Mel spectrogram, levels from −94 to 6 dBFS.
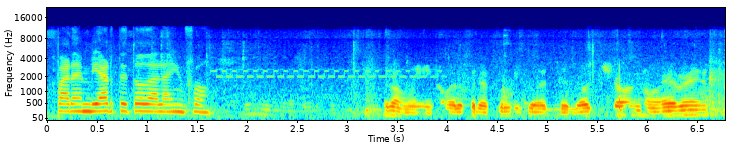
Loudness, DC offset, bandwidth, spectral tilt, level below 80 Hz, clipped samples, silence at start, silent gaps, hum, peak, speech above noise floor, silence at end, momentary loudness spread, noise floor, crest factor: -21 LUFS; under 0.1%; 12 kHz; -6.5 dB/octave; -54 dBFS; under 0.1%; 0 s; none; none; -4 dBFS; 21 dB; 0 s; 21 LU; -42 dBFS; 16 dB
